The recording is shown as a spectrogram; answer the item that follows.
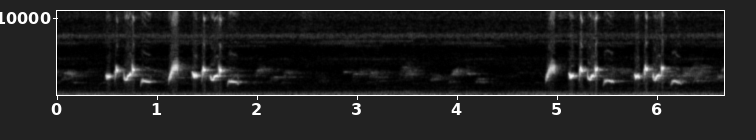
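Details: Red-whiskered bulbul song, 'boen rik' style: two quick whistled phrases at the start, a pause filled with faint soft notes, then two more phrases of bright, bouncing chirps ending in falling slurs; faint hiss in the background.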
